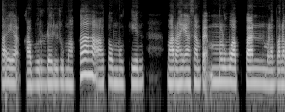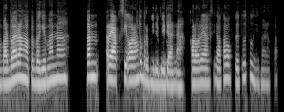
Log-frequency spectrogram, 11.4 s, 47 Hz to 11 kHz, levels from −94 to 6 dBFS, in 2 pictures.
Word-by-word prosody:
kayak 195 0 -1
kabur 185 +1 -3
dari 190 0 0
rumah 190 -1 -4
kah, 290 -4 +4
atau 205 0 -3
mungkin 195 +1 -3 0.5
marah 195 -1 +3
yang 195 0 +2
sampai 195 -1 0
meluapkan, 195 -1 +2
melempar-lempar 185 0 -1
barang, 240 +3 +5
atau 205 -2 -5
bagaimana? 220 +7 0 0.4
Kan, 255 +1 +3 0.2
reaksi 230 0 +5
orang, 220 +1 +3
tuh, 270 - -1
berbeda-beda. 180 -4 -2
Nah, 165 -1 -6 0.2
kalau 185 0 0
reaksi 195 +1 -4
Kakak 200 +3 -4
waktu 220 - -13
itu, 250 +4 -9
tuh, 260 -2 -7
gimana, 185 -1 -15
Kak? 220 - -28
195 Hz, 155 wpm, -20 LUFS, 190-220 Hz, 0.5 s, barang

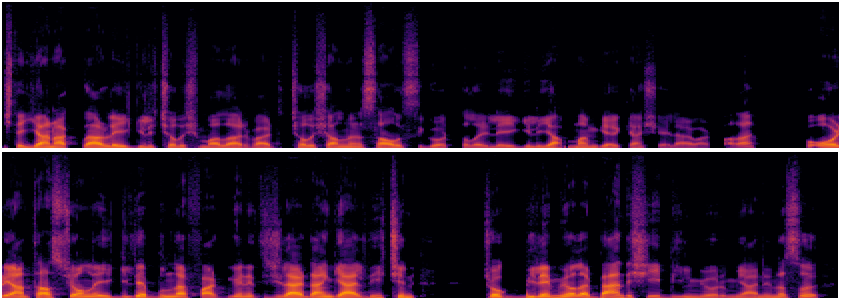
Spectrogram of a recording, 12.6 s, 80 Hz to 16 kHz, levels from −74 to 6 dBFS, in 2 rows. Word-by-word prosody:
işte, 115 +6 -4
yan 120 0 +3
haklarla 115 -1 +3
ilgili 105 -2 -4
çalışmalar 95 -1 -3
var, 90 +1 -4
çalışanların 100 -1 -3
sağlık 100 +1 -1
sigortalarıyla 95 -1 -9
ilgili 90 0 -8
yapmam 90 -1 -3
gereken 90 0 -7
şeyler 90 +2 -13
var 85 - -14
falan. - - -7 0.4
Bu - - -2
oryantasyonla 135 +3 +3
ilgili 125 0 -4
de 165 -7 +3
bunlar 140 +2 +3
farklı 130 -1 -1
yöneticilerden 145 -1 +3
geldiği 140 +4 +4
için 125 - -2 0.5
çok 155 -1 +2
bilemiyorlar. 145 0 +3
Ben 190 - +5
de - - -3
şeyi 170 -1 -5
bilmiyorum 105 -8 -8
yani, 100 +2 -4
nasıl 155 +3 -2
115 Hz, 155 wpm, -22 LUFS, 95-140 Hz, 0.5 s, Ben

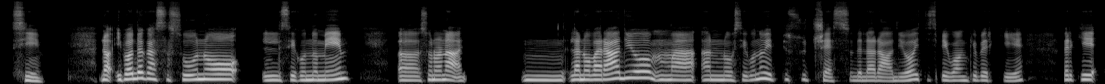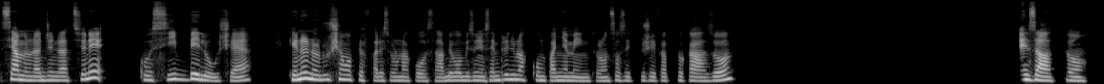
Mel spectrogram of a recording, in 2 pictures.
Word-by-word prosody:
Sì. 180 -5 0 0.6
No, 215 -1 +5
i 215 - +1
podcast 250 -2 +5
sono 235 +3 +4 0.2
il 195 0 -1
secondo 200 +1 0
me, 225 +7 +4 0.4
uhm, 190 0 0
sono 215 +3 +1
na 210 -2 +5 0.6
mhmm, 200 -1 0
la 220 - +3
nuova 220 0 +4
radio, 285 +6 +5
ma 210 -3 +1
hanno, 205 -1 -1
secondo 205 +7 -2
me, 255 -3 +2
più 225 +1 -12
successo 190 -5 -7
della 180 0 -2
radio 175 +2 -2
e 230 +1 -1
ti 200 -3 -19
spiego 190 -1 -5
anche 185 +1 -4
perché. 175 -1 -6 0.4
Perché 215 +1 -1
siamo 230 -4 +3
in 190 - -2
una 180 0 0
generazione 195 - 0 0.3
così 215 +4 -2
veloce, 195 -4 0 0.3
che 215 - +1
noi 270 +4 +8
non 240 -5 +4
riusciamo 220 0 -2
più 200 - -7
a - - -17
fare 180 +1 -8
solo 180 +1 -9
una 175 -1 -5
cosa, 165 -1 -9
abbiamo 180 +2 -3
bisogno 185 0 -4
sempre 195 +5 -3
di 230 - +1
un 220 - +1
accompagnamento, 180 -4 -4
non 165 +1 -5
so 190 - -7
se 180 -1 -9
tu 180 +3 -15
c'hai 180 -1 -7
fatto 175 +1 -10
caso. 180 +6 -1 2.9
Esatto, 185 -6 +3
200 Hz, 160 wpm, -22 LUFS, 180-220 Hz, 2.9 s, noi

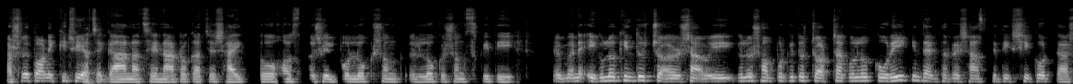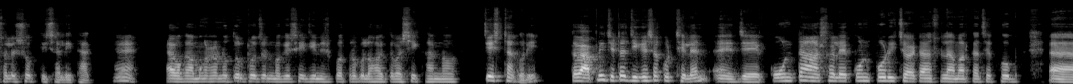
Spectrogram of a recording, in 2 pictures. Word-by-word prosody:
আসলে 125 +8 +1
তো - - 0
অনেক 155 -1 -1
কিছুই 165 -2 +2
আছে। 110 - -3
গান 125 +1 +6
আছে, 120 +2 -6
নাটক 120 0 +1
আছে, 115 +3 -7
সাহিত্য, 120 0 0 0.2
হস্তশিল্প, 125 0 -2 0.2
লোক 130 -1 +1
সং 135 -2 -2 0.4
লোকসংস্কৃতি। 125 -1 -3 0.5
এ - - -3
মানে 155 +1 +1
এগুলো 165 +4 +3
কিন্তু 190 -1 +3
চ - - 0 0.3
সা - - +3
ওইগুলো 150 +3 0
সম্পর্কিত 170 +1 -2
চর্চা 160 +1 +2
গুলো 165 +1 +2
করেই 165 +4 +5
কিন্তু 190 -4 -2
১ 140 - -7
ধরনের 140 -1 -4
সাংস্কৃতিক 135 +1 -5
শিকড়টা 145 -2 -3
আসলে 135 +3 -4
শক্তিশালী 115 -6 -5
থাকে, - - -7 0.2
হ্যাঁ? - - -2 0.4
এবং 135 -1 +3
আমরা 135 +1 -1
একটা 135 0 -3
নতুন 150 +3 -2
প্রজন্মকে 135 -2 -1
সেই 140 -2 -4
জিনিসপত্রগুলো 130 0 -3
হয়তোবা 125 0 -2
শিখানোর 125 -2 -3 0.3
চেষ্টা 185 -2 +4
করি। - - -2 0.4
তবে 165 0 +8
আপনি 210 - +2
যেটা 185 +2 +4
জিজ্ঞাসা 175 +2 +3
করছিলেন 155 -4 0 0.2
অ্যা 140 - 0 0.2
যে 125 -2 +4 0.2
কোনটা 165 +3 +2
আসলে 160 0 +2
কোন 170 0 +2
পরিচয়টা 160 -3 +4
আসলে 145 0 -3
আমার 130 0 +2
কাছে 130 +1 -2
খুব 135 -1 +2 0.4
অ্যা 130 - +6
140 Hz, 170 wpm, -22 LUFS, 130-160 Hz, 0.5 s, তবে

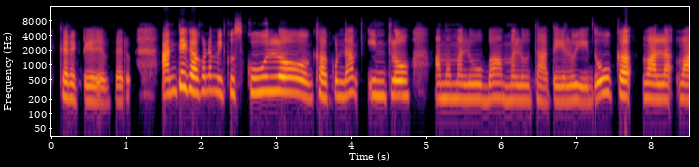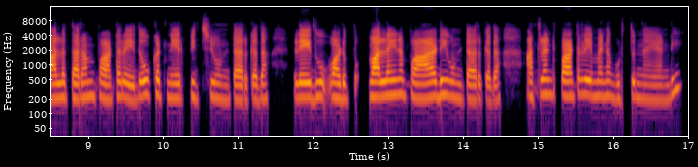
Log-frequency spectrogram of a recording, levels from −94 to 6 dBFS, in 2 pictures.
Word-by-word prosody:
కరెక్ట్‌గా 205 -4 -1
చెప్పారు. 175 +2 -6 0.5
అంతే 290 +7 +5
గాకుండా 290 +1 +6
మీకు 265 +1 -2
స్కూల్లో 290 +1 +4 0.4
కాకుండా 225 +3 -1 0.3
ఇంట్లో 240 +1 +2 0.5
అమ్మమ్మలు, 205 -1 -4 0.2
బామ్మలు, 195 -2 -5
తాతయ్యలు 185 +1 -4 0.2
ఏదో 185 +6 -1
ఒక 245 - -13 0.4
వాళ్ళ, 205 -1 +3 0.3
వాళ్ళ 205 +1 +3 0.2
తరం 215 +3 0
పాటలు 215 +2 -1
ఏదోకటి 240 +3 0
నేర్పిచ్చి 210 +2 -6
ఉంటారు 190 -1 -3
కదా! 200 +1 -4 0.5
లేదు. 215 +1 +4 0.2
వాడు 210 -1 +1
ప్ - - -28 0.3
వాళ్ళైనా 240 +3 +4
పాడి 220 +4 +4
ఉంటారు 200 -1 -4
కదా! 185 +1 -4 0.4
అట్లాంటి 255 +3 -4
పాటలేమైనా 235 -1 +1
గుర్తున్నాయా 200 -1 -9
అండి? 255 +11 -8
215 Hz, 115 wpm, -22 LUFS, 200-240 Hz, 0.5 s, గాకుండా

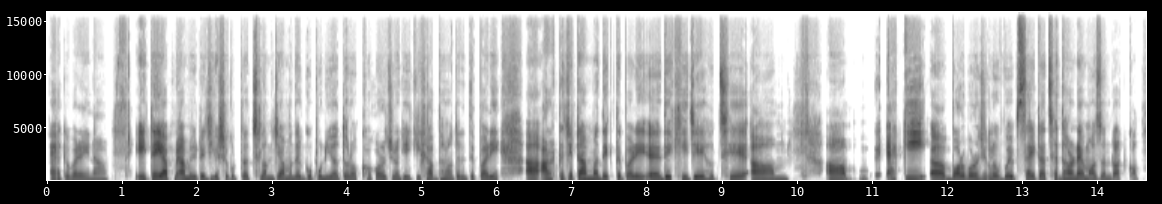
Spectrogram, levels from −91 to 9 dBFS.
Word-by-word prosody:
একেবারেই 210 -2 -6
না। 200 - -8 0.5
এইটাই 250 +3 +7
আপ 220 - -4 0.2
আমি 225 +1 -3
এটাই 245 +1 -3
জিজ্ঞাসা 235 +1 -1
করতে 225 -1 -13
চাচ্ছিলাম 215 +1 -2
যে - - +2
আমাদের 215 +1 -5
গোপনীয়তা 230 +2 -5
রক্ষা 215 +2 -10
করার 215 -1 -3
জন্য 220 -1 -4
কি, 220 - -2
কি 215 - -7
সাবধানতা 215 +1 -5
নিতে 205 +1 -8
পারি? 205 +4 0 0.5
আ - - +6 0.2
আরেকটা 235 +4 -1
যেটা 275 +1 +1
আমরা 265 0 0
দেখতে 255 - -2
পারি, 250 0 +1 0.2
এহ 225 - +3
দেখি 225 +2 -1
যে 220 - +4
হচ্ছে 225 +2 -1 0.3
আ - - +3
আম 220 -1 -3 0.7
আ - - +3 0.8
একই 305 +4 +4 0.3
আ - - +6 0.2
বড়, 250 +1 +3
বড় 285 0 +1
যেগুলো 270 +1 -4
ওয়েবসাইট 235 +4 +1
আছে 310 - -1
ধরেন 275 -2 0
amazon.com। 210 0 -5
225 Hz, 170 wpm, -23 LUFS, 215-250 Hz, 0.8 s, এইটাই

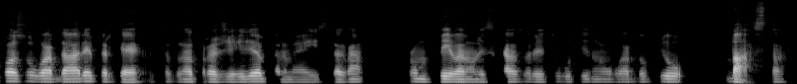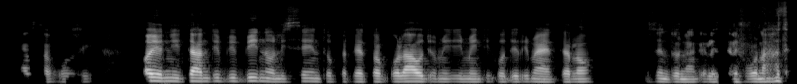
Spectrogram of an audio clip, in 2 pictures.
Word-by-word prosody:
posso 145 0 +2
guardare 135 0 +3
perché 115 -4 0
è - - -34
stata 125 +1 -20
una 120 0 -2
tragedia 120 +3 0
per 120 -3 -13
me 115 0 -12
Instagram, 115 +2 -5 0.4
rompevano 125 -2 +1
le 120 0 -7
scatole 125 0 -4
tutti, 130 +1 -15
non 125 0 -14
lo 120 - -11
guardo 125 0 -10
più, 130 +1 -1 0.4
basta, 125 -2 +1 0.2
basta 125 -1 -12
così. 130 +1 -19 0.5
Poi 170 -1 +9
ogni 155 -2 +1
tanto 150 0 +6
i - - -5
bip-bip 155 +2 -2
non 140 -3 -1
li 135 - -4
sento 135 0 -7
perché 130 +1 -4
tolgo 135 0 -3
l'audio, 135 0 +6
mi 130 0 -6
dimentico 130 0 -6
di 130 - -4
rimetterlo, 125 -1 0
non 130 0 -4 0.5
sento 130 -1 -4
neanche 120 0 -4
le 125 0 -5
telefonate. 130 +4 -2
130 Hz, 155 wpm, -24 LUFS, 125-135 Hz, 0.5 s, Poi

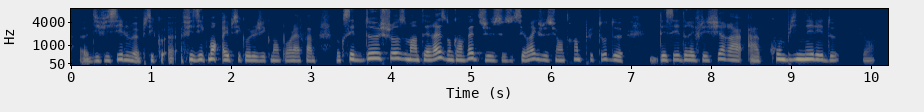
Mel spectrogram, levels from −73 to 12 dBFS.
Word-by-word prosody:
heu, - - -4
difficile 170 +6 +1
me 155 -5 -1
psycho 180 - -5
heu, - - -4
physiquement 210 +2 +3
et 195 - +4
psychologiquement 175 -2 -3
pour 170 0 -5
la 170 -1 -1
femme. 170 -1 -5 0.3
Donc 175 +3 -5
ces 225 -2 +5
2 250 +8 +3
choses 260 -2 +2
m'intéressent 205 +5 +3
donc 200 -1 -1
en 190 -1 0
fait 255 +1 +1
je 185 - -1
ce 170 -1 -3
ce 160 - -3
c'est 185 - -1
vrai 225 +5 +1
que 220 - -2
je 195 - -3
suis 185 0 -2
en 180 - -2
train 220 +4 -4
plutôt 210 +1 -7
de 195 -5 -2 0.3
d'essayer 195 0 -1
de 205 - -1
réfléchir 190 +4 -2
à 185 -2 0
à 80 -1 -4
combiner 220 0 +5
les 205 -2 +2
2, 180 +3 -6 0.2
tu - - -17
vois? 85 - -11
195 Hz, 240 wpm, -32 LUFS, 175-220 Hz, 0.3 s, ces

